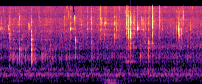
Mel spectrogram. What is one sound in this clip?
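Cashew nuts tip from a metal plate into an aluminium pressure cooker.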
